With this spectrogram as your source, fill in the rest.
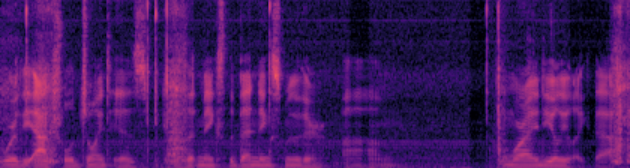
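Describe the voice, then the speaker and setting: A man's very deep, low voice, flat and monotone, with audible room echo. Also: fairly slow pace. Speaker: animation tutorial maker. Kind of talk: tutorial. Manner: halting, many fillers and repeats.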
